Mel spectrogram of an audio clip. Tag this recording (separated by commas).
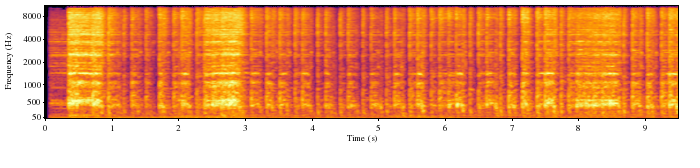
Hi-hat, Music, Drum, Snare drum, Cymbal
